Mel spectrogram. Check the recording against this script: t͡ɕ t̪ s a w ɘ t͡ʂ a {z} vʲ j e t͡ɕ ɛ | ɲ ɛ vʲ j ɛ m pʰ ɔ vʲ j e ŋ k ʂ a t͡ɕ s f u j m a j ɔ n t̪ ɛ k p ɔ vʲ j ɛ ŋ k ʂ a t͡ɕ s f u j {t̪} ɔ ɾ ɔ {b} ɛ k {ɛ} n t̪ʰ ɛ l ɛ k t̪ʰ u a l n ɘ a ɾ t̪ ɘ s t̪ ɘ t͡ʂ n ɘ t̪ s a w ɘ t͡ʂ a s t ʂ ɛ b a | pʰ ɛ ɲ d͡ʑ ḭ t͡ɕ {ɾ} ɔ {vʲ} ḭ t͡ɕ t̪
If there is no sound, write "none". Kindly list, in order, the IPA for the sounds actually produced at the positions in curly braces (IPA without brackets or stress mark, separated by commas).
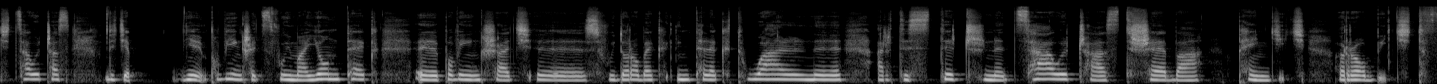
s, d̪, b, i, ɾ, bʲ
